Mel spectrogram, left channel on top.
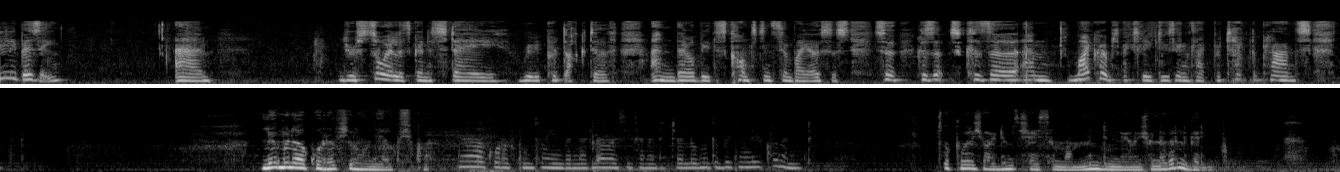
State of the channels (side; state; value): both; different; correlation 0.00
